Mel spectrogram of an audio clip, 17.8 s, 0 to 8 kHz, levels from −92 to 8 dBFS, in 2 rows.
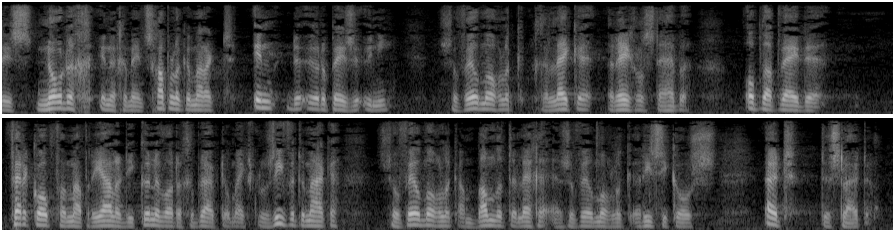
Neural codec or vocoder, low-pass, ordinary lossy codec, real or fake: none; 7.2 kHz; none; real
